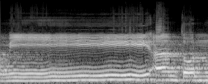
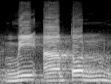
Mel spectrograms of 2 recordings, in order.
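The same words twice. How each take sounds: First: The vowel is said long. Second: The vowel is said short. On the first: The speaker calls it wrong. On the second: The speaker calls it right.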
